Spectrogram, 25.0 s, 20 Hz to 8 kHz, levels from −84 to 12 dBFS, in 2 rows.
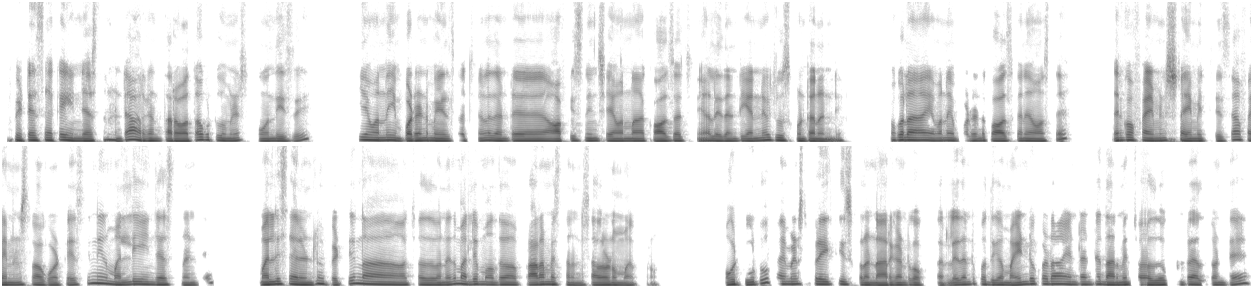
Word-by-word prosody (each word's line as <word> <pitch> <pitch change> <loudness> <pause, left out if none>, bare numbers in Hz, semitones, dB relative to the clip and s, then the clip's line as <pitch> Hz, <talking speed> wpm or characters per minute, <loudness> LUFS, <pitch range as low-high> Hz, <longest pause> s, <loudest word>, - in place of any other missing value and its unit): పెట్టేసాక 140 +1 +1
ఏం 125 - +3
చేస్తానంటే 130 +3 0
అరగంట 125 -4 +2
తర్వాత 105 -1 +3
ఒక 155 - -1
2 135 - -2
మినిట్స్ 130 +4 -2
ఫోన్ 115 -1 0
తీసి 115 +4 -2 0.6
ఏవన్నా 145 -1 +4
ఇంపార్టెంట్ 125 +1 +3
మెయిల్స్ 115 0 +1
వచ్చినా 120 +1 -9
లేదంటే 120 -2 +1 0.4
ఆఫీస్ 120 +2 -2
నుంచి 120 0 -1
ఏమన్నా 110 +1 +1 0.2
కాల్స్ 105 +1 +1
వచ్చినాయా 110 +2 -4
లేదంటే 110 0 0
ఇయన్నీ 120 +5 +2
చూసుకుంటానండి. 115 -4 +1 0.5
ఒకేళ 150 +1 +4 0.2
ఏమైనా 130 +1 0
ఇంపార్టెంట్ 125 0 -4
కాల్స్ 115 0 +2
కానీ 120 0 -1
ఏవైనా 110 - +3
వస్తే - - -8 0.5
దానికి 135 +3 +1
ఒక 140 - -1
5 125 -2 +4
మినిట్స్ 130 +1 -1
టైమ్ 115 -2 +3
ఇచ్చేసి 110 -1 -8
ఆ - - +1
5 120 -2 +2
మినిట్స్‌లో 120 +1 -3
అవ్వగొట్టేసి 110 +3 -4
నేను 180 -3 +1
మళ్ళీ 125 +3 +1
ఏం 135 - 0
చేస్తానంటే 110 -4 -4 0.6
మళ్ళీ 135 +4 +5
సైలెంట్‌లో 130 +1 +3
పెట్టి 115 +9 -5
నా 155 - +3 0.4
చదువు 120 -1 0
అనేది 125 +6 0
మళ్ళీ 140 0 0
మొద 125 0 -2 0.3
ప్రారంభిస్తానండి 120 -5 0
చదవడం 105 -1 +1
మాత్రం. 95 - -10 0.7
ఒక 130 - +5
2-5 150 - -2
మినిట్స్ 150 0 -3
బ్రేక్ 140 -1 +2
తీసుకోవాలండి 115 -7 -1
ఆరగంటకు 110 +1 0
ఒకసారి. 100 +1 -10
లేదంటే 130 +4 -1
కొద్దిగా 120 -2 0
మైండ్ 125 +8 +1
కూడా 150 0 0
ఏంటంటే 135 +1 -3
దాని 120 -1 +3
మీద 125 - +1
చదువుకుంటూ 120 +2 0
వెళ్తుంటే 120 +1 -3
120 Hz, 170 wpm, -23 LUFS, 115-135 Hz, 0.7 s, మళ్ళీ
